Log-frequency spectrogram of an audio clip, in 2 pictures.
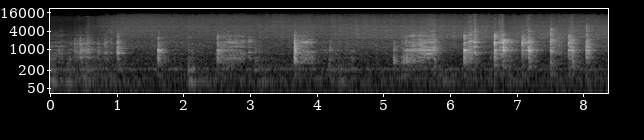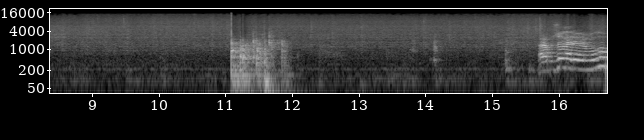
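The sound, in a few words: onions frying in a pan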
